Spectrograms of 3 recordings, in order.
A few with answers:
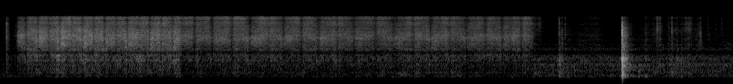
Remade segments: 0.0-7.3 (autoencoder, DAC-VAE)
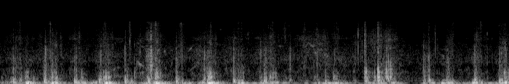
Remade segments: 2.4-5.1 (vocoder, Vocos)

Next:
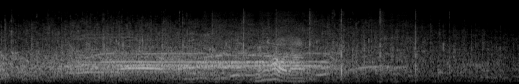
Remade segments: 1.9-3.3 (codec, DAC); 3.7-5.2

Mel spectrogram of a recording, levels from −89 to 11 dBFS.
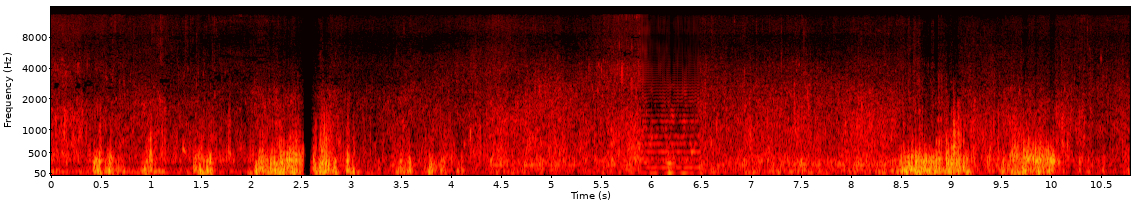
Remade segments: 5.9-6.5 (vocoder, BigVGAN v2)

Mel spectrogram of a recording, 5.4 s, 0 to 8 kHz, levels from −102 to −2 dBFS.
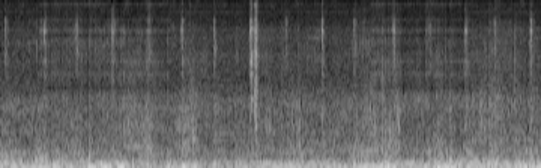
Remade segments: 0.4-1.7 (codec, HILCodec); 3.7-4.7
